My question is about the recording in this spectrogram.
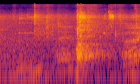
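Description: A dog barks: one loud bark about a second in, then a shorter one.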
